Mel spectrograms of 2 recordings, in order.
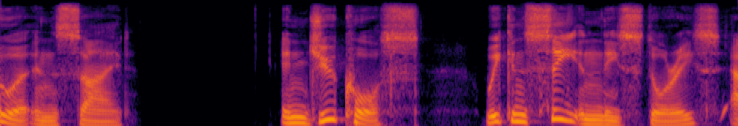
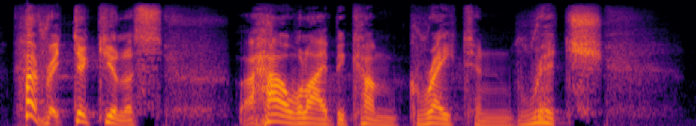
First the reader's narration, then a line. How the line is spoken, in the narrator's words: His friend scoffed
